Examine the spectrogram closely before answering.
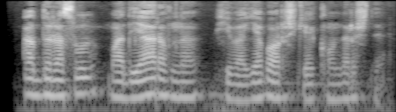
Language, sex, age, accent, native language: Uzbek, male, 18-24, Samarqand, Uzbek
